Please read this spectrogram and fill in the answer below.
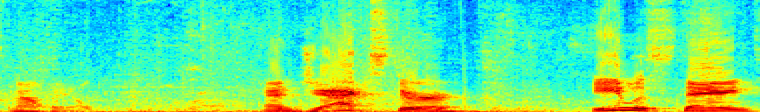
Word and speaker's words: Malthael: I'm trying to say Malthael, but I'm from West Virginia and I speak quickly to disguise my accent, so it kind of comes out as 2 syllables, Malthael, but it's Malthael.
